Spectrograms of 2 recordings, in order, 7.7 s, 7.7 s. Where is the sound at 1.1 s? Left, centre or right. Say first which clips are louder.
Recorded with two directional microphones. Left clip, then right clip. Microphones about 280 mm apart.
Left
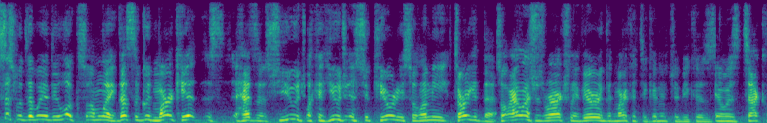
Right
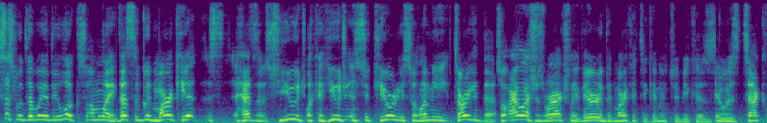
Even; centre.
